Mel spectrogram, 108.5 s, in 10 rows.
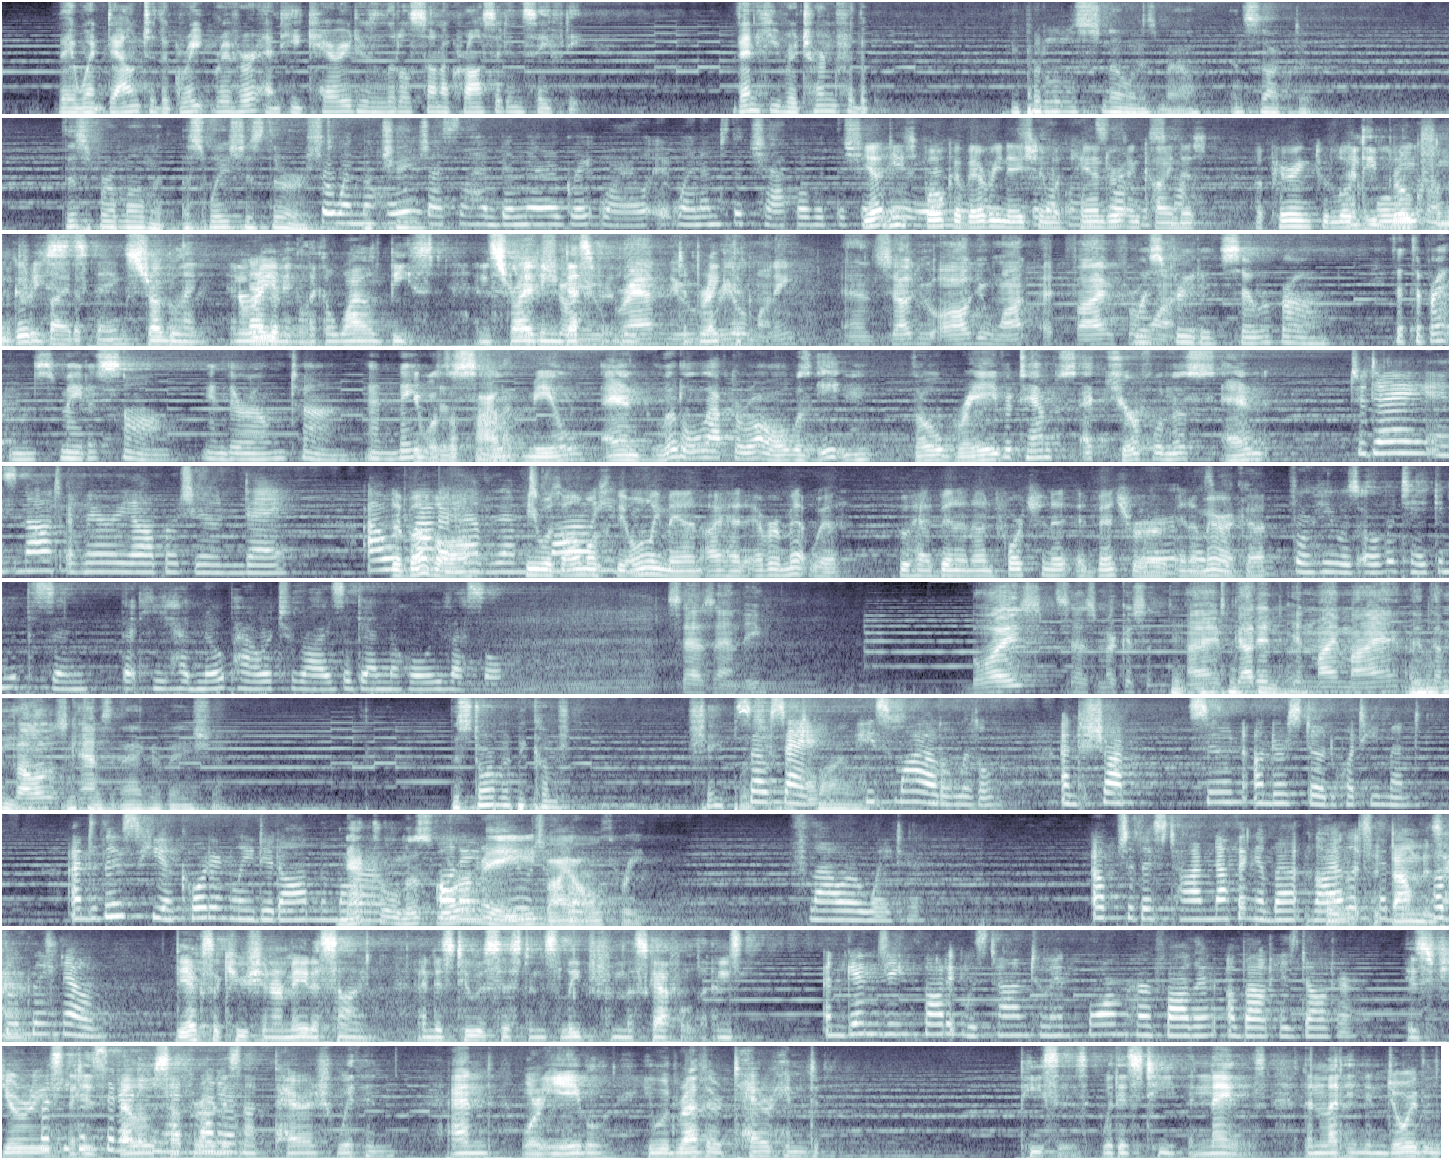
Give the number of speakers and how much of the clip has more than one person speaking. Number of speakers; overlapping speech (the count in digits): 9, about 22%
